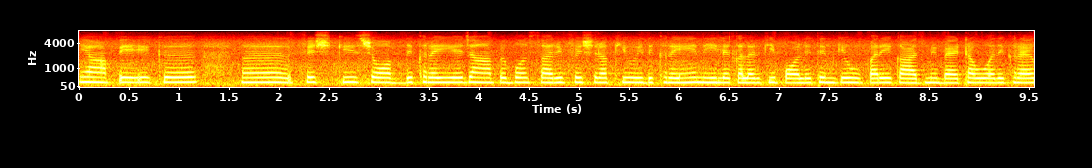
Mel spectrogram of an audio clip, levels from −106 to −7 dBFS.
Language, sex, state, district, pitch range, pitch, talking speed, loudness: Hindi, female, Chhattisgarh, Raigarh, 240-255 Hz, 250 Hz, 215 wpm, -12 LUFS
